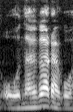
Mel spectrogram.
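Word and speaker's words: 尾長: 자, 이걸 일본어로 발음을 하면 오나가라고 하는데, 한자를 잘 보시면 꼬리 미자에 길장자, 그래서 뜻 그대로 꼬리가 길다, 긴꼬리 뱅에돔이라는 뜻이 되겠습니다.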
